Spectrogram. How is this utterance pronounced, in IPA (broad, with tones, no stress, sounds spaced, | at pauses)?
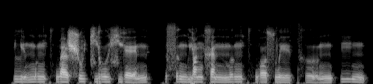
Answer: l ḭ˨˩ m ɤ˧˥ ŋ t̪ʰ w ä˧˥ ʂ u˥˩ t͡ɕ j o˧˥ ʊ̯ ɕ j ɛ̰˨˩˦ n | s ɤ˥˧ ŋ l j ɑ˥˧ ŋ x a˥˩ n n̪ ɤ˥ ŋ t̪ʰ w ɔ˧˥ s w e˧˥ ɪ̯ t̪ʰ ɤ̰˨˩˦ ŋ | i˥˩ ŋ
